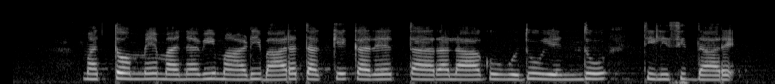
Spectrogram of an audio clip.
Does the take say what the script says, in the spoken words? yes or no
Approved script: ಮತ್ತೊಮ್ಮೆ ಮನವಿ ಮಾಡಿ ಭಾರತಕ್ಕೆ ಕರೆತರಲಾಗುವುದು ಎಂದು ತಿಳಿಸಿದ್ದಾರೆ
yes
